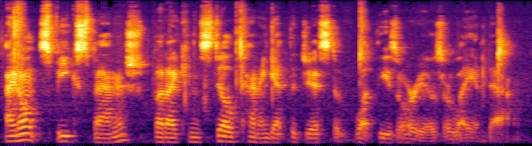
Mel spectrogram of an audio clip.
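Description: A man's voice: lowish voice, sing-song, normal speed, noisy background. A young man co-hosting a casual chat show, rambling and self-deprecating, laughing often as he talks. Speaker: podcast co-host.

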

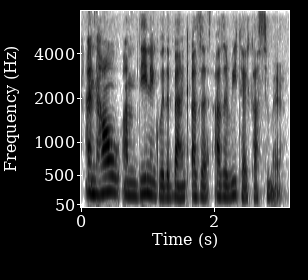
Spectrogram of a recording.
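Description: A woman's voice: lowish voice, fast talker, a little mellow. A woman from Algeria answering interview questions earnestly, with frequent "um" fillers and restarts. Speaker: guest interviewee, finance professional.

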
